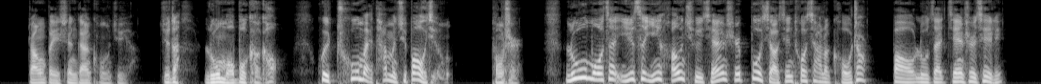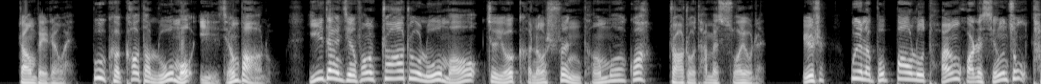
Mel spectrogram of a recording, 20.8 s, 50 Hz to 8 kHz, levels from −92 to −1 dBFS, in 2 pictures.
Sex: male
